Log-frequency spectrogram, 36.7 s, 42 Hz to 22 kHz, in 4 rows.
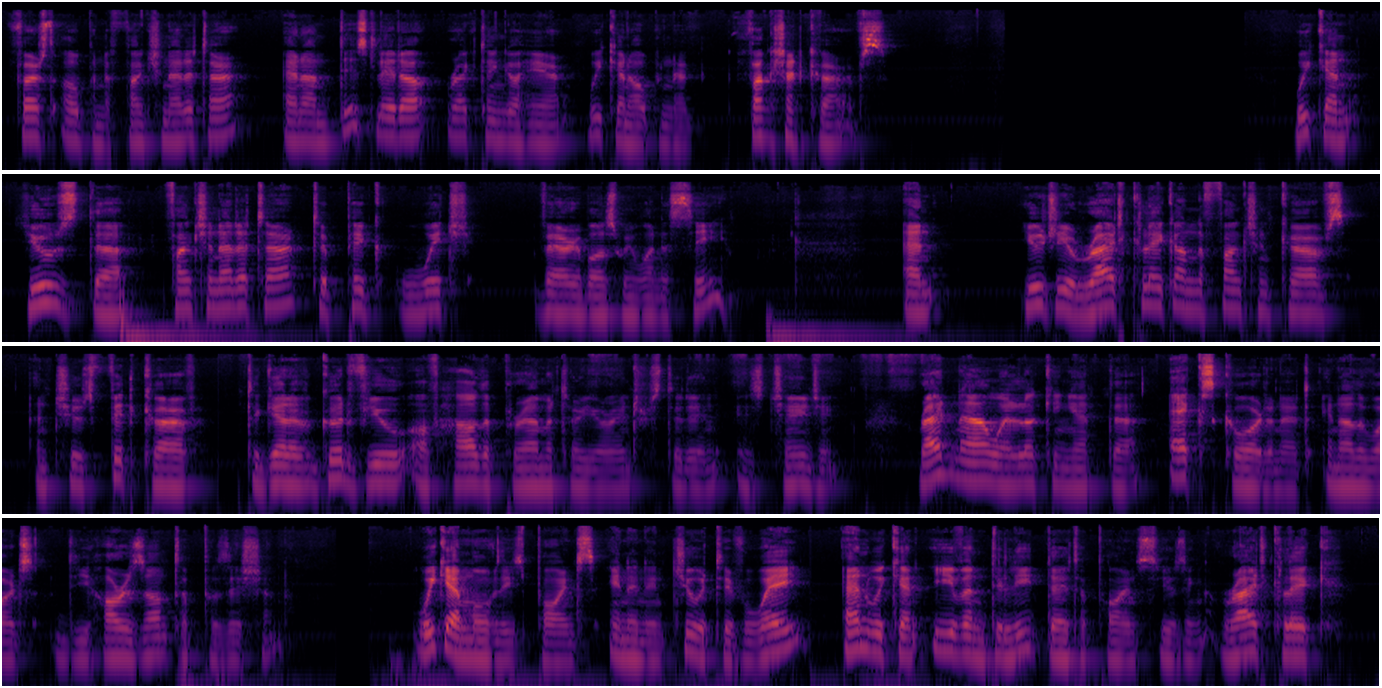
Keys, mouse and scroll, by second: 2.2 click, 3.7 right click, 6.2 click, 7.2-8.4 drag, 10.5 click, 12.8 click, 16.3-17.3 drag, 17.8 right click, 19.0 click, 31.9-34.9 drag, 35.2 right click, 36.4 click.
